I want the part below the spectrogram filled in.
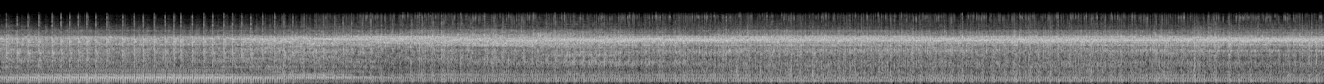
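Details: Jawa 50 type 05 moped, 1966 two-stroke engine, very first start after 20-year storage, rebuild and assembly, no cold break-in, original contact-breaker ignition and never-replaced coil; high buzzy even whine without cutting out, runs steadily: normal running.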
